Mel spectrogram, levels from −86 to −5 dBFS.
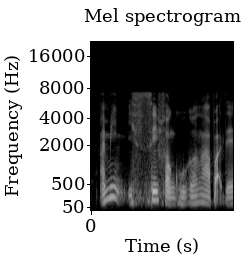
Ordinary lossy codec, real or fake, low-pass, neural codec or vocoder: none; real; 7.2 kHz; none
